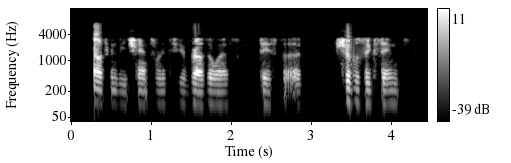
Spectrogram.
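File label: Sheriff West County, scanner audio trunk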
